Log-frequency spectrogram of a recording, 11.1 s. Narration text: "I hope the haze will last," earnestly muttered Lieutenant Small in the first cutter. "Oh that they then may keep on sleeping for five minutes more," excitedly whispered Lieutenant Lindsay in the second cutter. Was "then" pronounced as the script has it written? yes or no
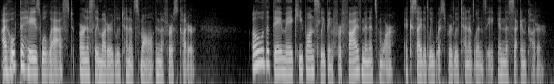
no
